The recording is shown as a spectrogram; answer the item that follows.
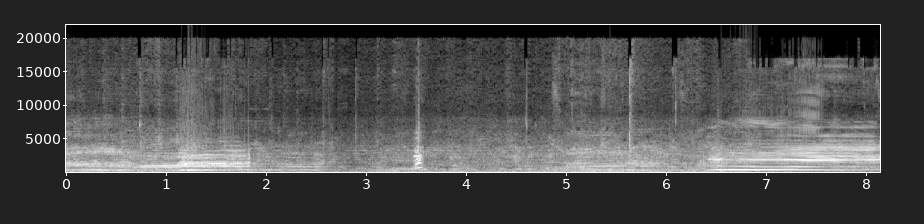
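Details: Sahiwal bull calves at a crowded cattle market in Chattogram, Bangladesh, 29 January 2026: several drawn-out, harmonic moos rise and fall, near 1 and 7 seconds, over a steady murmur of market crowd noise.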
